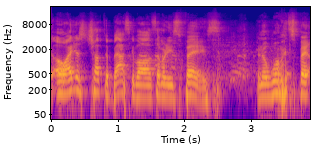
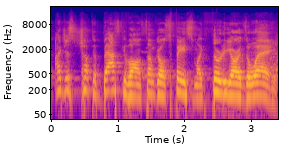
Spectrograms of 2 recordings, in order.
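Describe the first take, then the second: First: Sheepish, guilty admission; a hint of real guilt; guilty conscience. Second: Louder, gloating brag; cocky and thrilled, building up; proud brag. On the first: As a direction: own up to it with a wince. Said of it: "half of me was like". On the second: Retold or imitated. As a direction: boast about the sickest shot. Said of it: "But the other part of me is like".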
